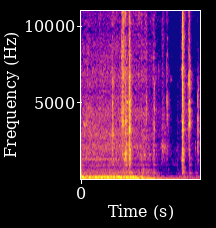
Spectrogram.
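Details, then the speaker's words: 1990 Jeep YJ 4.2L 5-speed that wouldn't start from the key without a jumper: cranks briefly, catches and settles into a low steady idle that fades off, starting by itself this time; owner still suspects ignition switch/key, cause unconfirmed. "Let's see if it starts by itself. Oh, now it starts. How random is that?"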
